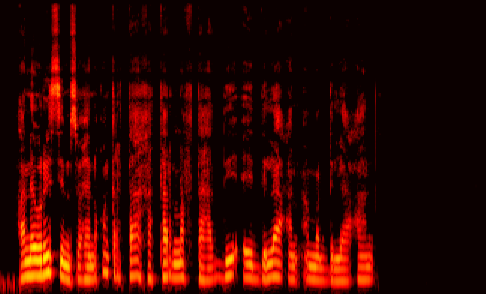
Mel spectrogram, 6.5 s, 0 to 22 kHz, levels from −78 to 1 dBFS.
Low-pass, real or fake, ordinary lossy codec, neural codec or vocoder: none; real; none; none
